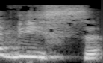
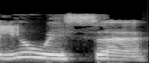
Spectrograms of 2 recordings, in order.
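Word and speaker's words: Levi's: Eh sì, ma sì, ma non si legge, ma non si legge Lewis perché è tedesco.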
